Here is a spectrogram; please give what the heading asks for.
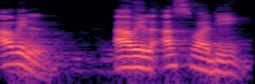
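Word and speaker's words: أَوِ الْأَسْوَدِ: Au di sini kalau dibaca menyambung maka awil aswadi. Liyaktub at-tulabul ajwibata bil hibril azraqi awil aswadi.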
